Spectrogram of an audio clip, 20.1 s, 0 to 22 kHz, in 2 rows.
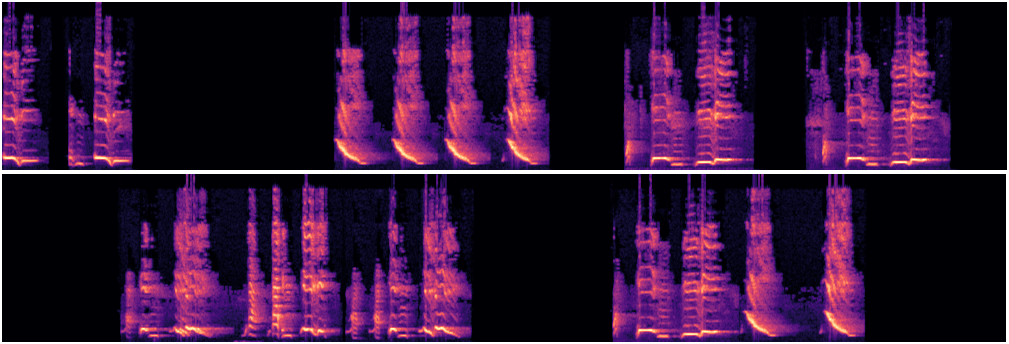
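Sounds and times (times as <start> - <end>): harsh downward bird calls: 3.4 - 5.5, 11.3 - 14.8, 16.2 - 18.7.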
